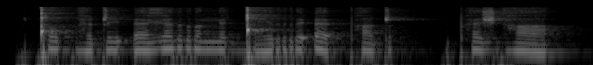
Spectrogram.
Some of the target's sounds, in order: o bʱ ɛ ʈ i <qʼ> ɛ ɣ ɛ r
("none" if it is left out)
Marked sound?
ʔ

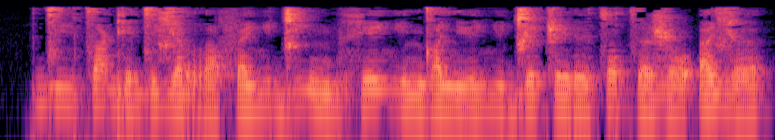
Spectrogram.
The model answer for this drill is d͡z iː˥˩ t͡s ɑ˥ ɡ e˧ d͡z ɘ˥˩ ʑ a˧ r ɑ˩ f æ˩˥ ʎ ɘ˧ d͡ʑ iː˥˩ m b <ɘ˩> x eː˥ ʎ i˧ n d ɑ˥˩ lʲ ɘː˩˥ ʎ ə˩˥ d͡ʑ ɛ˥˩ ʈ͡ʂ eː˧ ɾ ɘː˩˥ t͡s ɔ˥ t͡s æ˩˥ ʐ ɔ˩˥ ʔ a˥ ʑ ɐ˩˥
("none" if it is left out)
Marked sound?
ɘ˥˩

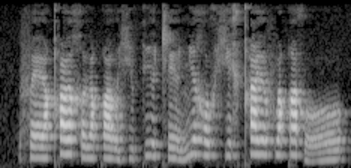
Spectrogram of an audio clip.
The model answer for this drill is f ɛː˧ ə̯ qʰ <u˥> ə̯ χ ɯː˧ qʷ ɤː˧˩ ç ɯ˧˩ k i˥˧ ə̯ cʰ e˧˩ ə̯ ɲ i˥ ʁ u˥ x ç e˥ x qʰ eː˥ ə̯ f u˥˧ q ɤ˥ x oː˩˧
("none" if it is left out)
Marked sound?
u˥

